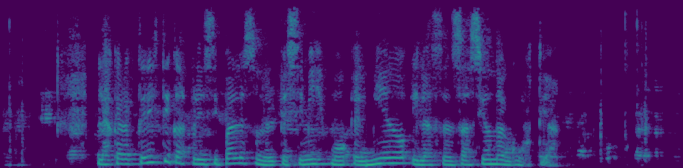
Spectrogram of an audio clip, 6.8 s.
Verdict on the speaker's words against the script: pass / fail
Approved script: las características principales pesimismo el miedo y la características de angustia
fail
